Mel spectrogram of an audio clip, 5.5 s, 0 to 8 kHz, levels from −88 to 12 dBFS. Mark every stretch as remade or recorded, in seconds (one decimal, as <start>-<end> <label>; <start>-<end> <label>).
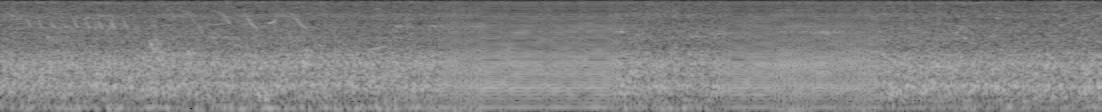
0.0-2.2 recorded; 2.2-3.1 remade; 3.1-3.6 recorded; 3.6-4.4 remade; 4.4-5.5 recorded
